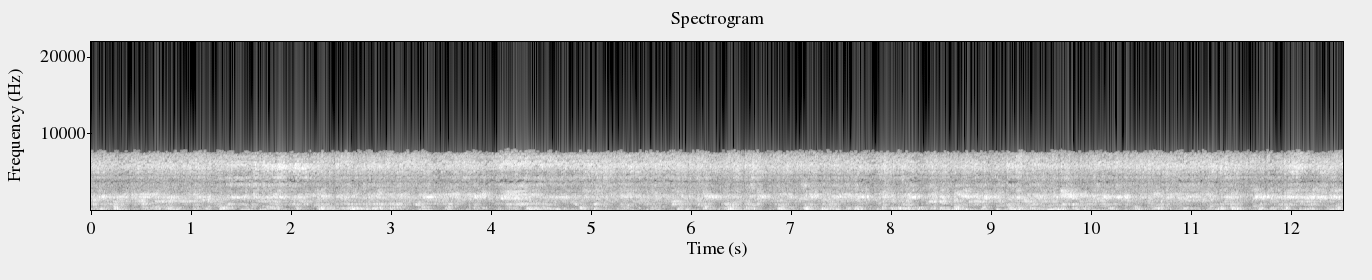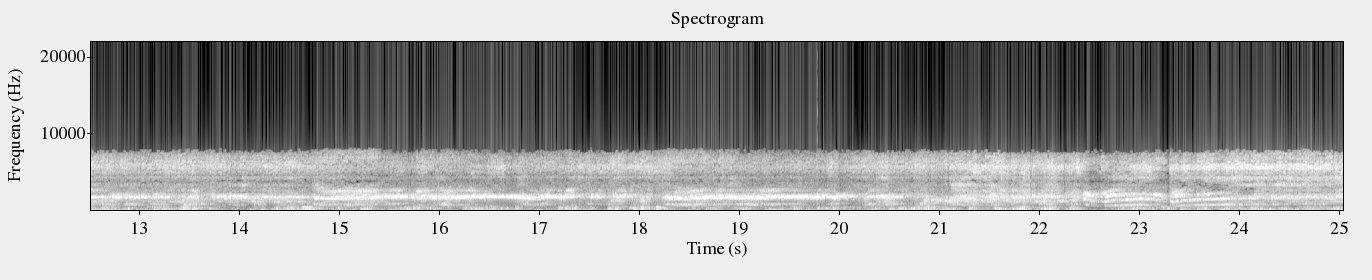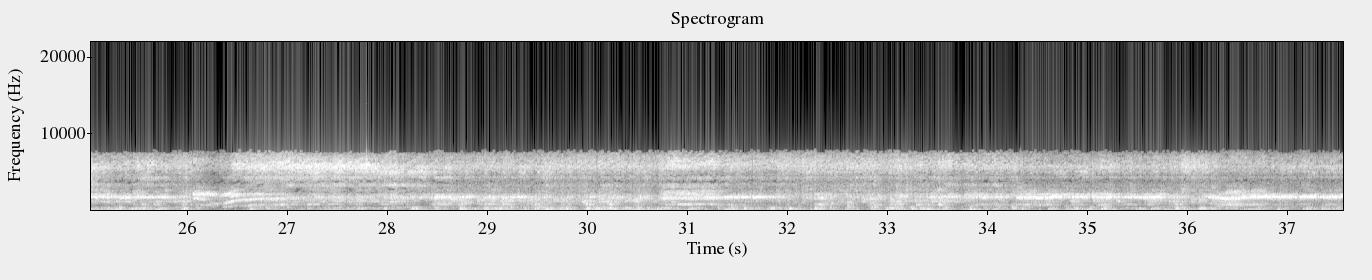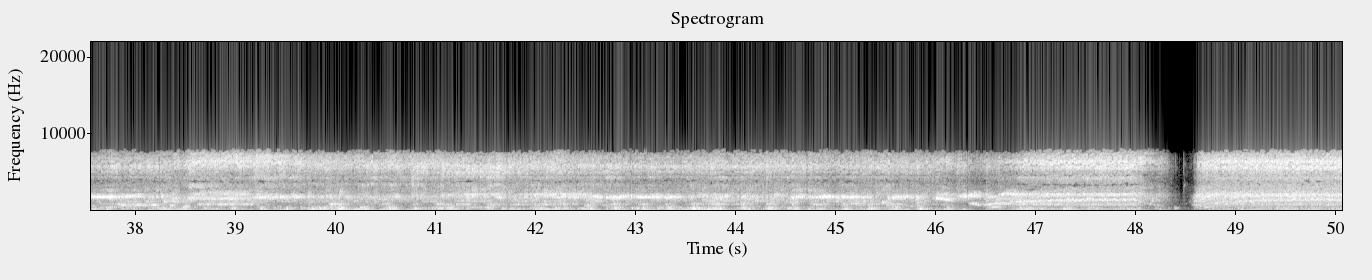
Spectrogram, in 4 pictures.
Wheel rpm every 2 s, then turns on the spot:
230, 230, 230, 230, 230, 230, 230, 230, 230, 230, 230, 210, 210, 190, 230, 230, 230, 230, 230, 220, 230, 230, 230, 150, 100.
none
